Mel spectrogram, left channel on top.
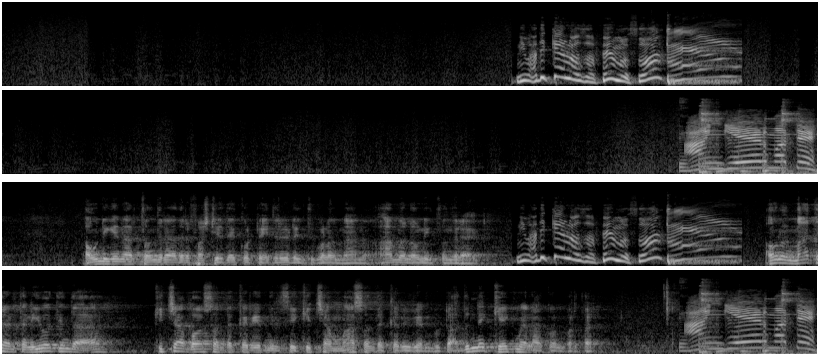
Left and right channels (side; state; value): both; normal; correlation 0.58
